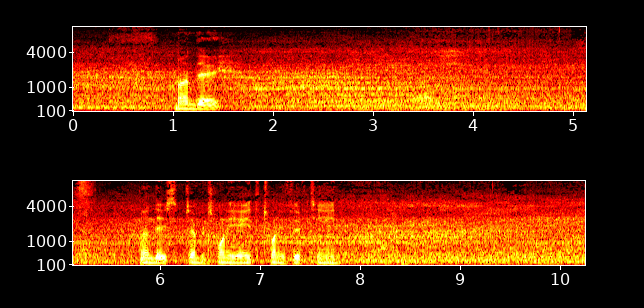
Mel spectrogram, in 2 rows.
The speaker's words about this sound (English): I was waiting for a bus here. Birmingham Airport. I waited for 3 hours to get on a bus that is going to take 2 hours to go from Birmingham Airport to Heathrow Airport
